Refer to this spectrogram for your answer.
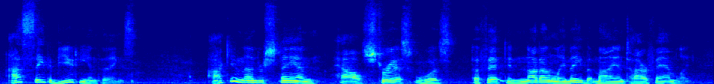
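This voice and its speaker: A man talks in a fairly high voice at a fairly slow pace, with long, frequent pauses. Noticeable background noise runs underneath. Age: 60s. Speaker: retired home gardener, vlogger. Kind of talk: reflective vlog talk. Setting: sunroom at home.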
